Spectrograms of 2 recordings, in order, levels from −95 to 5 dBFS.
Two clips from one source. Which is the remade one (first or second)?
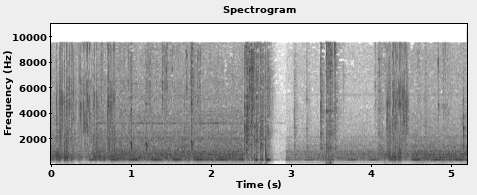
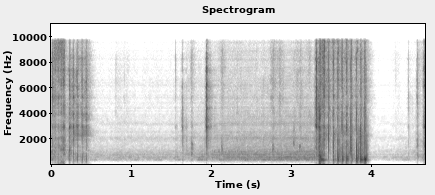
second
